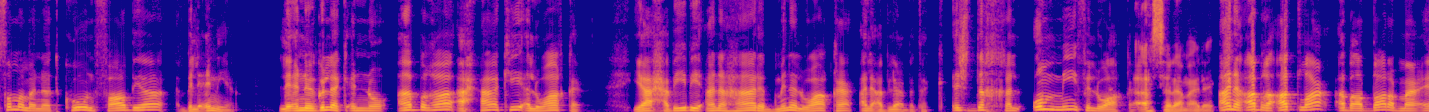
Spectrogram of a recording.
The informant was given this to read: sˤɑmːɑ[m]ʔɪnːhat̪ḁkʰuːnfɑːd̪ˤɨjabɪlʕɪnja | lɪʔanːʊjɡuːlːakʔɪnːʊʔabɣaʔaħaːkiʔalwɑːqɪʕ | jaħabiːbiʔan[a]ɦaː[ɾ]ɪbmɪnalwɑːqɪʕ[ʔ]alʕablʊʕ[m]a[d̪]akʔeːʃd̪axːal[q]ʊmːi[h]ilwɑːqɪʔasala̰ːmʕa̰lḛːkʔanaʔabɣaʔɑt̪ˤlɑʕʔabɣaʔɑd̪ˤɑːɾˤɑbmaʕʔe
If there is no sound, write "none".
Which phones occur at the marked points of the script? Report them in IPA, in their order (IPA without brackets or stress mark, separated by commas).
m, a, ɾ, ʔ, b, t̪, ʔ, f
